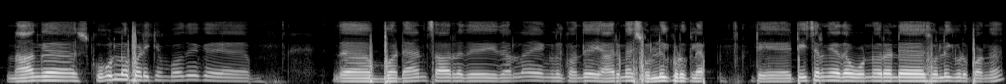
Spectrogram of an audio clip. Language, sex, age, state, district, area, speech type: Tamil, male, 18-30, Tamil Nadu, Coimbatore, urban, spontaneous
